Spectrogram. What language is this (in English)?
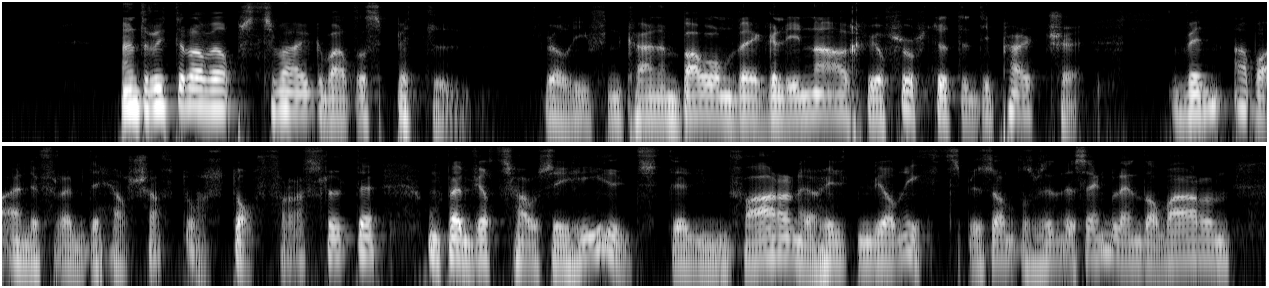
German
